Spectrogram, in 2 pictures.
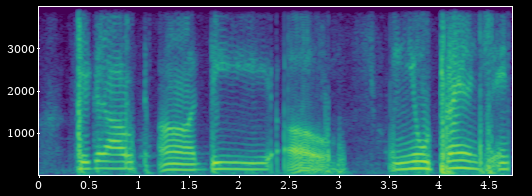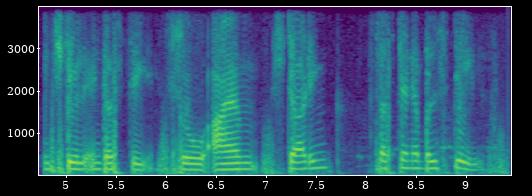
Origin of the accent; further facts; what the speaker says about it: India; from India.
